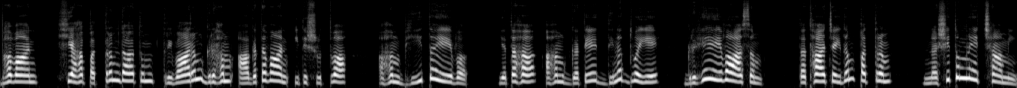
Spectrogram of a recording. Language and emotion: Sanskrit, fearful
